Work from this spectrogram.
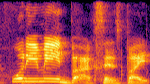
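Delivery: put-on Chicago accent. Retelling a commercial where a man keeps hearing a voice, Chicago guy voice. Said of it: "you doing Chicago guy voice".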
